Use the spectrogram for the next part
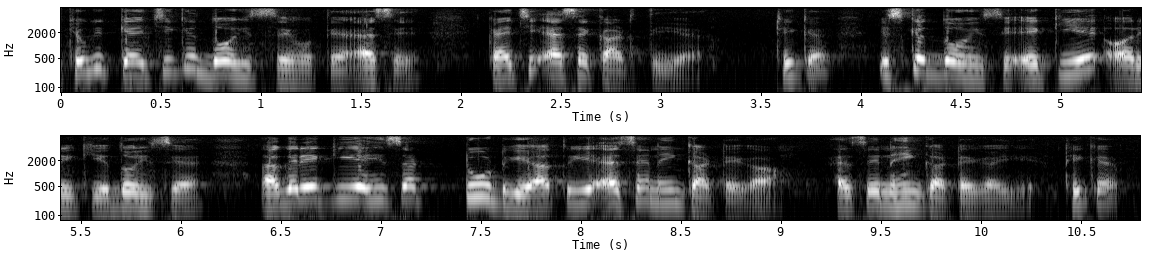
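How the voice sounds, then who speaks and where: A woman teaches English grammar, her voice mellow and warm at a middle pitch. She leans on everyday examples, keeps checking in with her students, and slows right down when she spells out English sentences. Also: creaky. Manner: explains with everyday examples, repeats "ठीक है" often. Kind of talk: classroom grammar lesson.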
